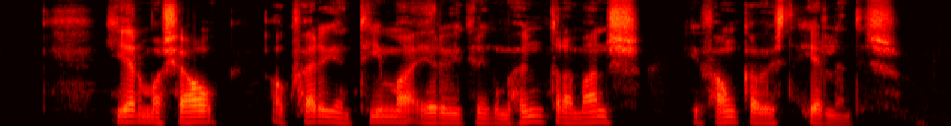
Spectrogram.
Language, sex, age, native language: Icelandic, male, 30-39, Icelandic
